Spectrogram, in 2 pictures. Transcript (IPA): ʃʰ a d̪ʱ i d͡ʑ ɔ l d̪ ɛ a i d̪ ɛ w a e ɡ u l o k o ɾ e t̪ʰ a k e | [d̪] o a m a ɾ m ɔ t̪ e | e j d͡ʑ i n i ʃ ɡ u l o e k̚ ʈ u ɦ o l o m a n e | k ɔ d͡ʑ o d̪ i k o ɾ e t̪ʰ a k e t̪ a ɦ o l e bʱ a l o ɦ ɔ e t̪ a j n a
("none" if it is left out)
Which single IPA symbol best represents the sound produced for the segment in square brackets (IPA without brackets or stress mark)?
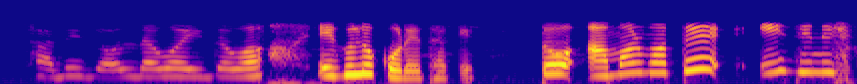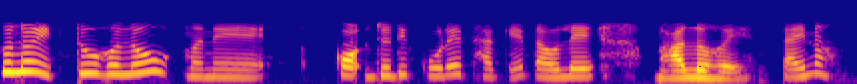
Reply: t̪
